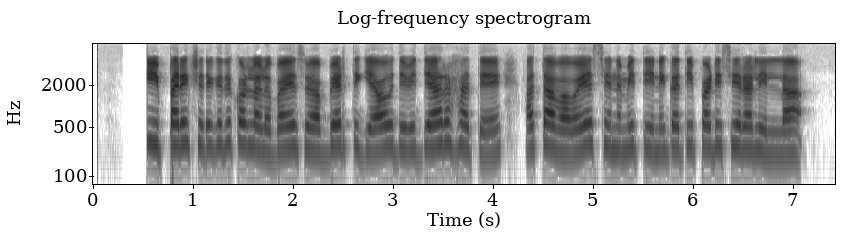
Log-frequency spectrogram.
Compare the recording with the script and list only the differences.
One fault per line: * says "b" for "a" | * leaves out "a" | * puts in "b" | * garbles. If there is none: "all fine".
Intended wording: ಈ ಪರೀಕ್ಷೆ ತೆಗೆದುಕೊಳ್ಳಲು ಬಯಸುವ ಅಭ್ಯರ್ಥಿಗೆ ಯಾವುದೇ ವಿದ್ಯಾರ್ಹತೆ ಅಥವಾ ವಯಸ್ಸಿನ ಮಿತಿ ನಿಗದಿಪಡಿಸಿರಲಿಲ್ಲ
all fine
